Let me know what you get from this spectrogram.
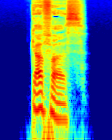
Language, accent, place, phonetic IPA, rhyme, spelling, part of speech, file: German, Germany, Berlin, [ˈɡafɐs], -afɐs, Gaffers, noun, De-Gaffers.ogg
- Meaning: genitive singular of Gaffer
